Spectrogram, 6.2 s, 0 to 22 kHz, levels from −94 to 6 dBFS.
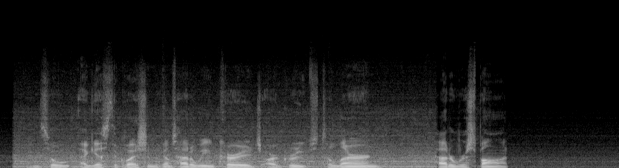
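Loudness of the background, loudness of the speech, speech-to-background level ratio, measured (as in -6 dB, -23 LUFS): -34.5 LUFS, -21.5 LUFS, 13.0 dB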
